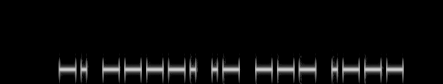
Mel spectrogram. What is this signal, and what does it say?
Morse code, heard as a keyed tone, about 21 wpm, 700 Hz. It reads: N9AOJ
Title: USA Call Signs - 5 Characters - Repeated 3x - 22wpm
